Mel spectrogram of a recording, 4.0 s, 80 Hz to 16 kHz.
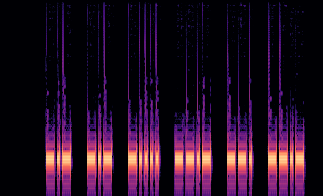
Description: Morse code, heard as a keyed tone, about 36 wpm, spaced as for 25 wpm, 700 Hz. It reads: KK6QGQ
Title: USA Call Signs - 6 Characters - 2x Character Spacing - 35wpm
